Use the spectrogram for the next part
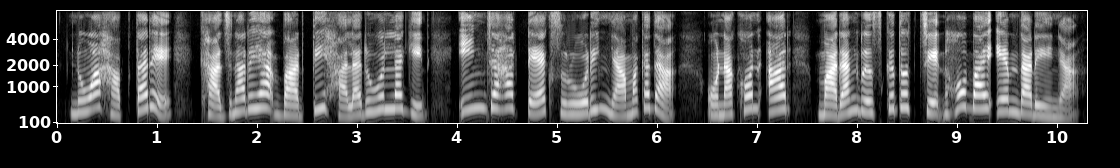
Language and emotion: Santali, happy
